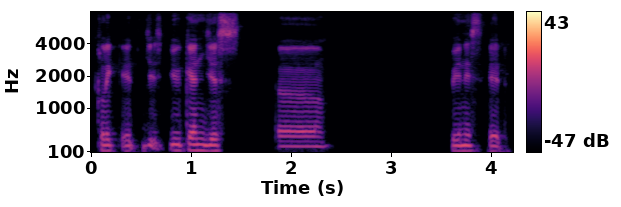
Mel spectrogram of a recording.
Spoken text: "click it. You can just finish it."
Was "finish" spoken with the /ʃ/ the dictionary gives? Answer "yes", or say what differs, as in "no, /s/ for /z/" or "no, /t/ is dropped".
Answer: no, /s/ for /ʃ/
